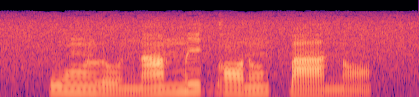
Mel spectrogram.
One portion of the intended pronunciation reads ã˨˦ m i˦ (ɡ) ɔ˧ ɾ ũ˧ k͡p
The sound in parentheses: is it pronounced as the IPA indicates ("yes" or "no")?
yes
